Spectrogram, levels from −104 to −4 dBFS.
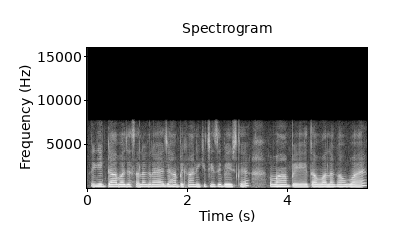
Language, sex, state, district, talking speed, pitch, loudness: Hindi, female, Uttar Pradesh, Lalitpur, 205 wpm, 225 Hz, -14 LUFS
